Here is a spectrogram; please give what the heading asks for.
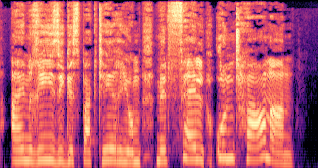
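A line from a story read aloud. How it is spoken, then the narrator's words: Mock panic shout. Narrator (German): rief Moritz in gespielter Panik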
